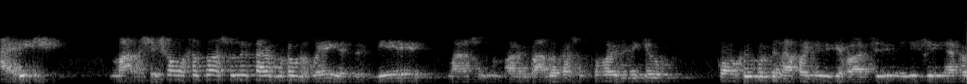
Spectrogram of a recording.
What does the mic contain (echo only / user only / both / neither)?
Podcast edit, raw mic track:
echo only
